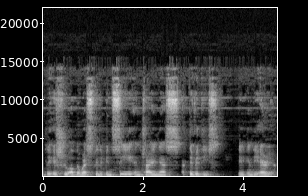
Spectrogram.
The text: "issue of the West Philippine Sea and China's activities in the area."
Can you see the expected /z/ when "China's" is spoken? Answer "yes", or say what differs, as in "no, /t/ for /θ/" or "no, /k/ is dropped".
no, /s/ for /z/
